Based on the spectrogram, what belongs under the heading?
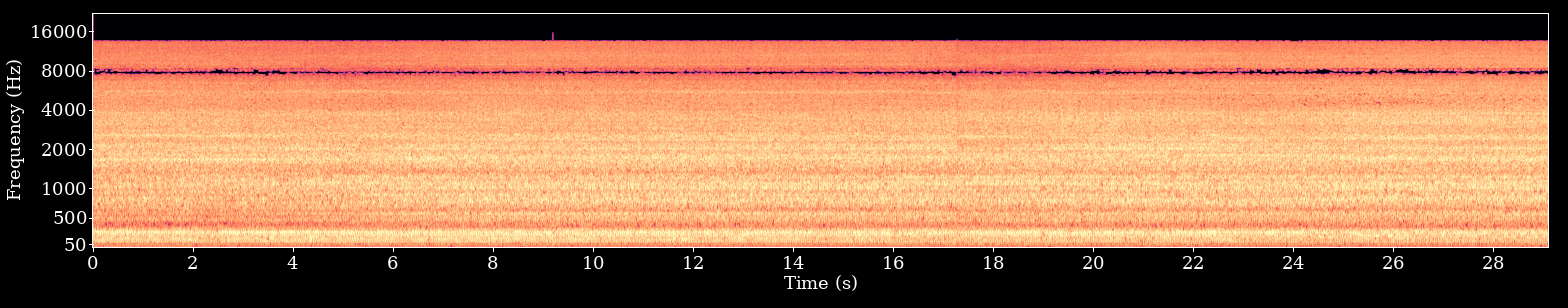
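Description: A car engine idling steadily, an even hum and hiss that does not change.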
